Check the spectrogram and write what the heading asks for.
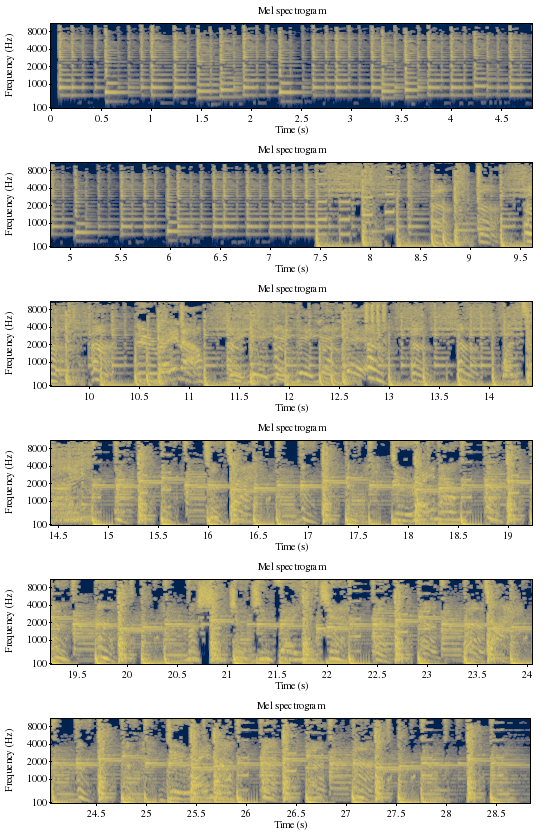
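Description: A pop song intro opens with a bright, tinkling music-box melody, then heavy drums and bass burst in around a third of the way through, building into a loud, busy dance beat with no vocals yet.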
